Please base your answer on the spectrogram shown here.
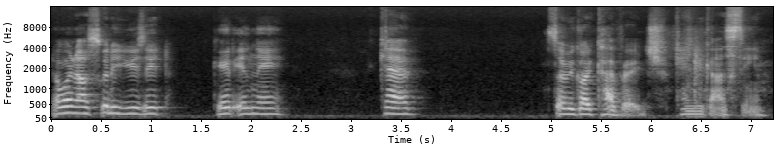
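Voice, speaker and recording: A woman's voice: on the low side, steady tone, a little slow, creaky, pauses often. Chatty South African woman, playful and rambling. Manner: chatty, rambling, playful with exclamations and sound words. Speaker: makeup tutorial host. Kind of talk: casual chatty makeup tutorial to camera. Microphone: phone camera, close up.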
